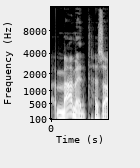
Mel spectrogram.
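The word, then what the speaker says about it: Mahmud Asrar: All right, Batman versus Robin, issue 3, Mark Waid, rating with Mohamed Hazar and, Mohamed Hazar. I was adding the extra syllable.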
